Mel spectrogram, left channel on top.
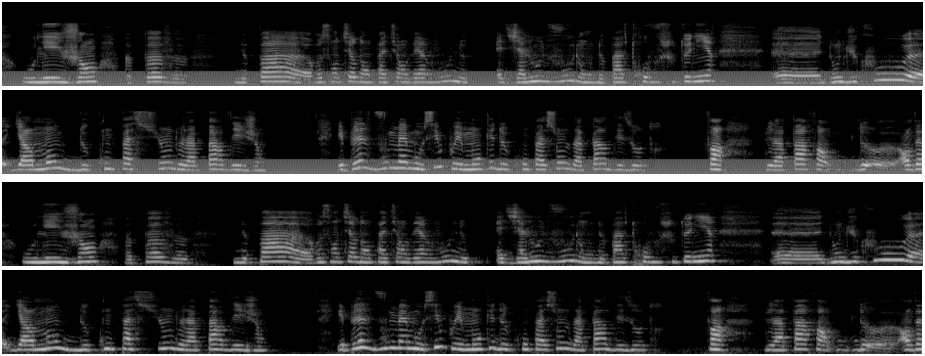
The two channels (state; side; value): noise; left; hum, 11 dB below the sound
